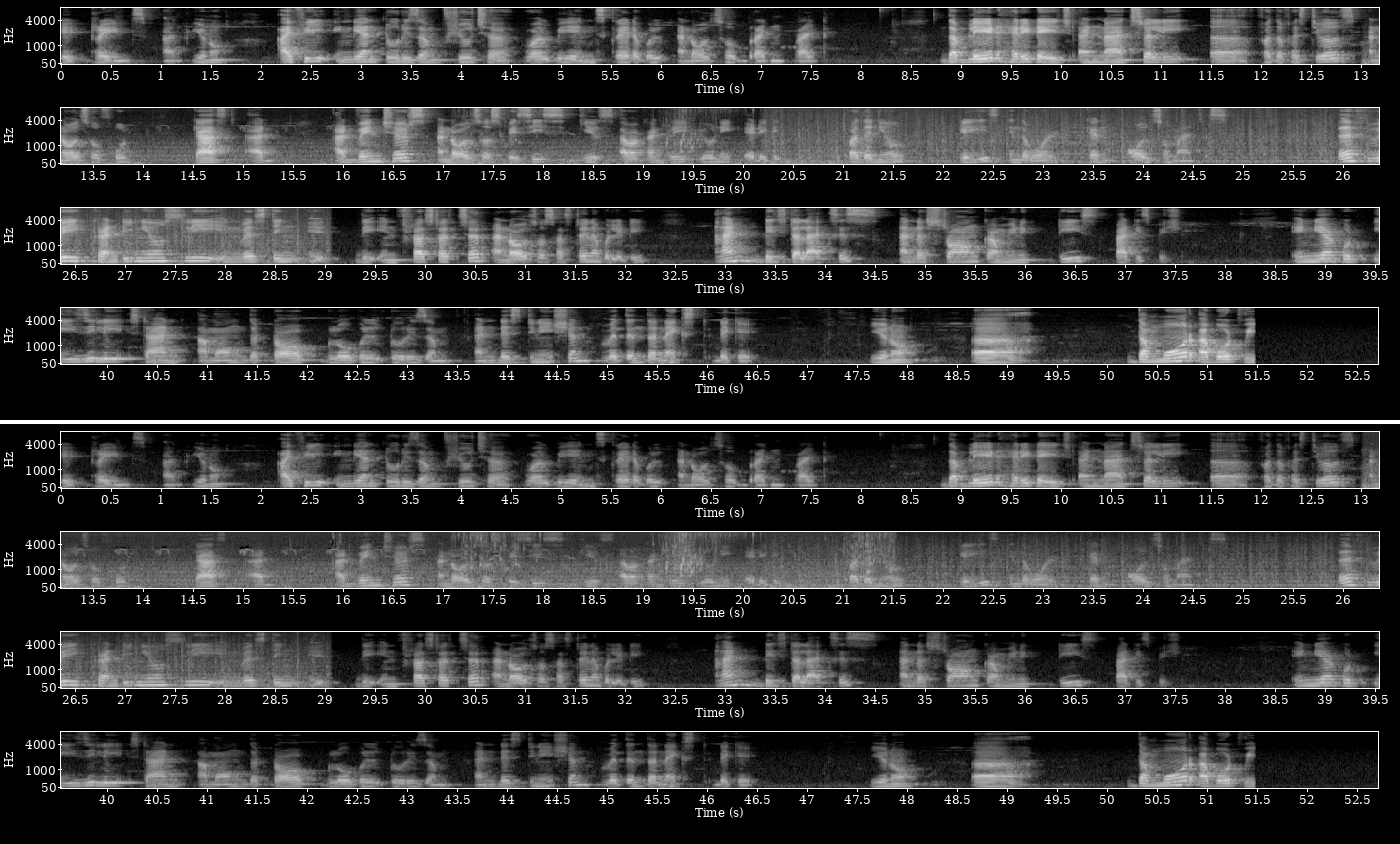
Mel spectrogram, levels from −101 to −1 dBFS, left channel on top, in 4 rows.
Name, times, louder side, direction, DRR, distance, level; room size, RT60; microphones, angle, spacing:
voice 1, 0.0-1.8 2.2-7.6 8.8-13.9 14.5-15.4 15.9-20.5 21.1-21.6 22.2-24.8 25.9-32.2 32.9-37.5 38.7-46.5 47.6-48.2 48.6-49.3 50.2-51.5, left 6 dB, 55° left, 0.3 m, -30 dB
sound 1, 13.0-21.5, right 3 dB, 50° right, 1.5 m, -46 dB
sound 2, 20.2-29.1, left 3 dB, 40° left, 1.3 m, -47 dB
head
